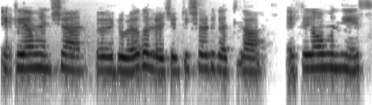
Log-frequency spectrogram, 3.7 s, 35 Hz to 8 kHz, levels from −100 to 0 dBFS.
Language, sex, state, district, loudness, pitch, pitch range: Konkani, female, Goa, North and South Goa, -17 LUFS, 230 Hz, 215-240 Hz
